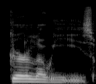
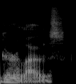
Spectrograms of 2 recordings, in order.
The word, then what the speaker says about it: Gurloes: a youtube pronunciation of gurloes or gurlos i i've always pronounced it like socrates most english speakers i suspect pronounce it gurlos well marcus points out it's not greek it's french and then he offered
